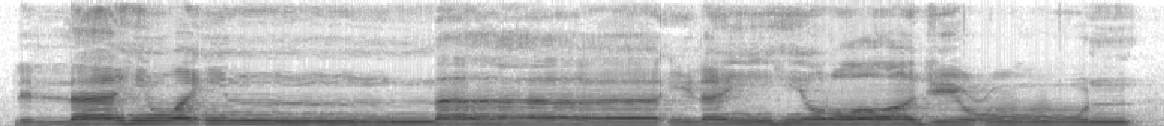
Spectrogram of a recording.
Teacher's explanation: نون مشدد پر غنہ کرنا ہے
